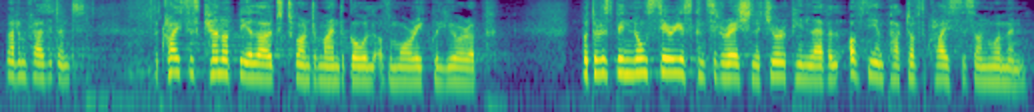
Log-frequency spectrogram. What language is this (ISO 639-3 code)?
eng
